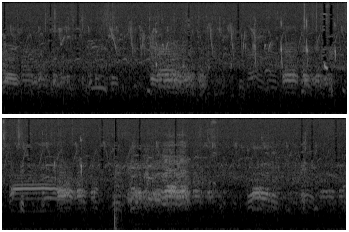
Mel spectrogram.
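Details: Osprey father at the nest, webcam recording; repeated rough, harmonic mid-pitched calls in several bursts, one louder near six and a half seconds, over faint background bird chirps.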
